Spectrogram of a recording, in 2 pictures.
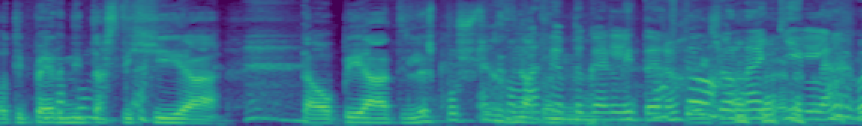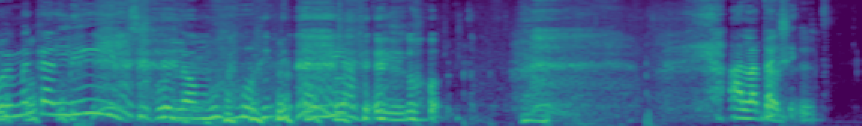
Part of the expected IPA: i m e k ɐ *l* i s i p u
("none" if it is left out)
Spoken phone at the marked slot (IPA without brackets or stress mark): l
